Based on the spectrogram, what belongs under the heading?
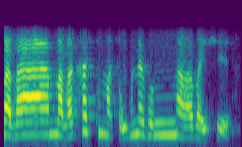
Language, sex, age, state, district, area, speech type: Bodo, female, 45-60, Assam, Kokrajhar, rural, conversation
